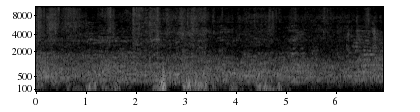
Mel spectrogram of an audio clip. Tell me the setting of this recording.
residential area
